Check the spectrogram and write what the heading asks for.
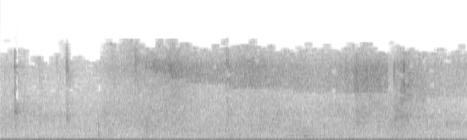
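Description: A loud, steady low hum with no rhythm or change in pitch.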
